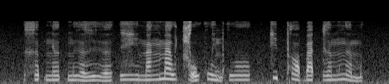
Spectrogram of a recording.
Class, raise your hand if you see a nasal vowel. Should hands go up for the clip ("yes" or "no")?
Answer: no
